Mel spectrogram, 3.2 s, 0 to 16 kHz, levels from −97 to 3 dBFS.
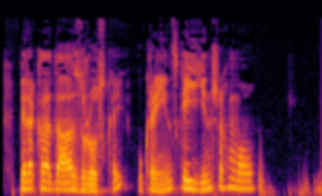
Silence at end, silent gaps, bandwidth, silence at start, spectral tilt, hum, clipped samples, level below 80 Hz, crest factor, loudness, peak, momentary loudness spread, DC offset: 0 s; none; 11 kHz; 0.2 s; -6.5 dB/octave; none; under 0.1%; -46 dBFS; 16 dB; -17 LUFS; -2 dBFS; 10 LU; under 0.1%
